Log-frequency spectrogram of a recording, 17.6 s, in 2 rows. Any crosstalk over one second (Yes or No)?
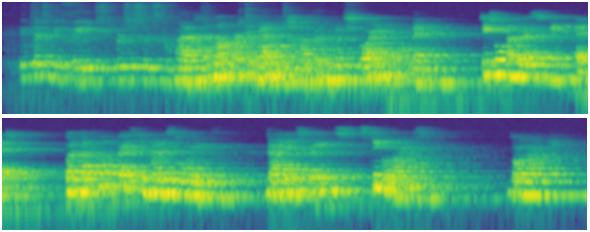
Yes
